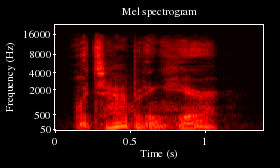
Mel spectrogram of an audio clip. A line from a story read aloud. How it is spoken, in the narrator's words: I whispered to Trish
